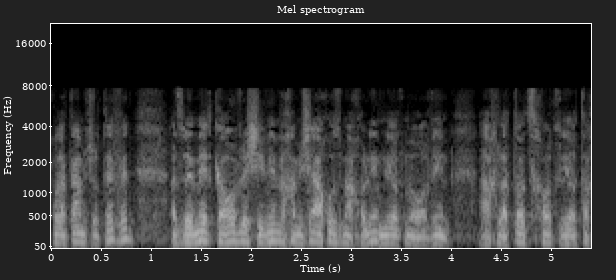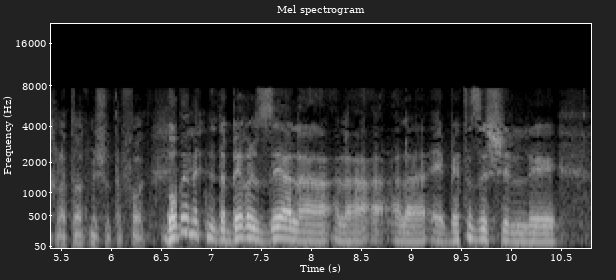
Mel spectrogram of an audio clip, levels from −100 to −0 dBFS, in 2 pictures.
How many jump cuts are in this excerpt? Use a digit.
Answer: 1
